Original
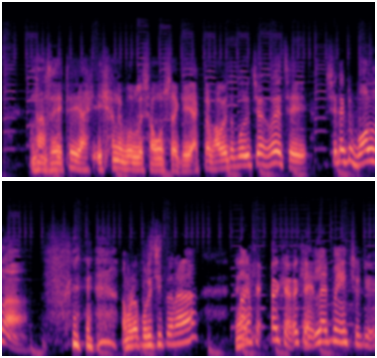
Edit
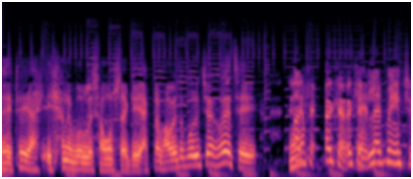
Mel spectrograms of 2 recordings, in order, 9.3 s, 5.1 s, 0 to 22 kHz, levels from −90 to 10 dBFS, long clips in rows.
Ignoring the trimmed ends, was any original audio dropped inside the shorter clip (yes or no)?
yes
